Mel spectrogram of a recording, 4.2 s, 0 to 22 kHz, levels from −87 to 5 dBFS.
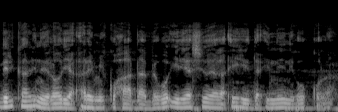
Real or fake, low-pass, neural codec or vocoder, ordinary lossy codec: fake; 10.8 kHz; vocoder, 24 kHz, 100 mel bands, Vocos; none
